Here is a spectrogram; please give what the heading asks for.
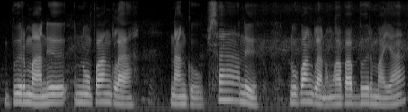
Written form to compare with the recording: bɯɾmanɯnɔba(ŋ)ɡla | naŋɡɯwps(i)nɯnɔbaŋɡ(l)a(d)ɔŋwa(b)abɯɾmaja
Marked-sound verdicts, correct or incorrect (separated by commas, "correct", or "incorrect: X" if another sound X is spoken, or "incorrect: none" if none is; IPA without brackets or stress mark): correct, incorrect: a, correct, incorrect: n, correct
